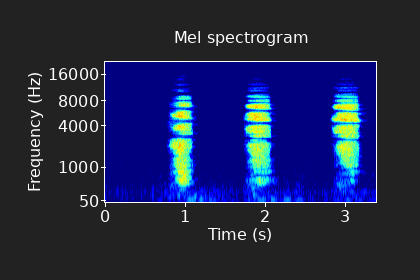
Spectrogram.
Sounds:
Sniff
